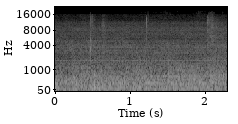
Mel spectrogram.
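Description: Quiet, steady station ambience at Gare du Nord in Paris: an even low rumble and hum with a few faint clicks above it.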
